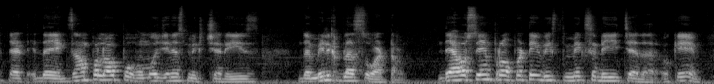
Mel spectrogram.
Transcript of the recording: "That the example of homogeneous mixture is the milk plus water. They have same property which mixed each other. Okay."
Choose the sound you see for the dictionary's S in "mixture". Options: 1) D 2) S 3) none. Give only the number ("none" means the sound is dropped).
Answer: 2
